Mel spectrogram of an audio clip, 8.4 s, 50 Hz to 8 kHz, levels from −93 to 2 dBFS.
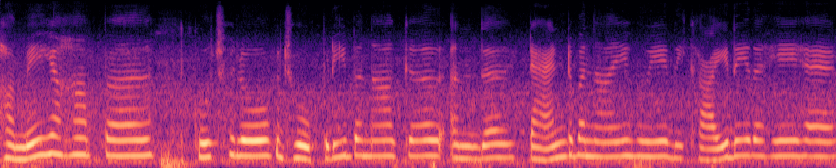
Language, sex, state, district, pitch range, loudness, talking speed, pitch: Hindi, female, Maharashtra, Gondia, 235-275 Hz, -15 LUFS, 110 wpm, 265 Hz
